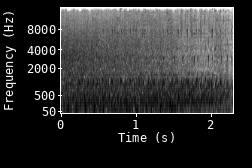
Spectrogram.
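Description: Online slot game sound effects: a loud, rapid rattling run of effects as the bazooka feature turns symbols on the reels into fish money symbols.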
